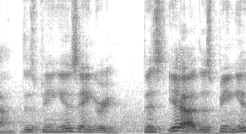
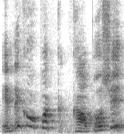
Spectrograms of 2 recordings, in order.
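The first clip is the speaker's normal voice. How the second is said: parrot voice, much higher and louder; 13 semitones higher, 3 dB louder than usual. Repeating a phrase for listeners in an animal voice: parrot voice. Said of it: "say it like in a parrot's voice".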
